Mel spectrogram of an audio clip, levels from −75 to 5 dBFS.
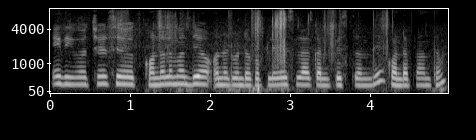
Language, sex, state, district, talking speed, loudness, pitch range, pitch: Telugu, female, Andhra Pradesh, Annamaya, 135 wpm, -21 LUFS, 200-225 Hz, 205 Hz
